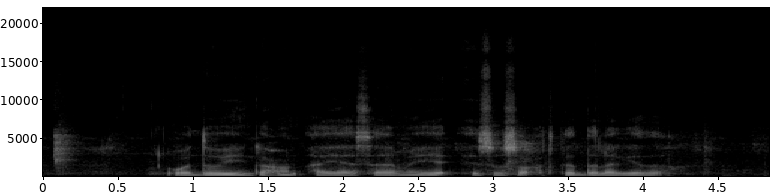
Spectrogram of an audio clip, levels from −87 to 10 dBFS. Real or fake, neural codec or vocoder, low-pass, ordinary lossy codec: real; none; none; none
